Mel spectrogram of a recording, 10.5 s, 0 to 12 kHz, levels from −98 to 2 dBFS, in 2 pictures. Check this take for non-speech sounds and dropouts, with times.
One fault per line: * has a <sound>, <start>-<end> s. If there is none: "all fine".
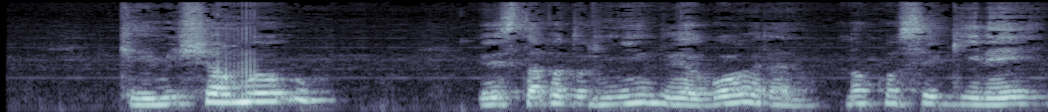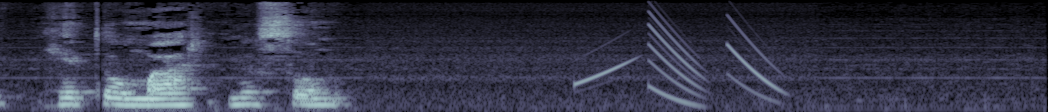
* has a chirp, 8.1-9.2 s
